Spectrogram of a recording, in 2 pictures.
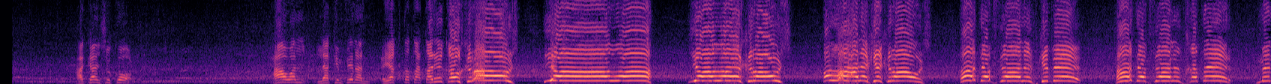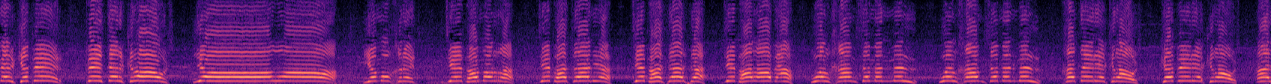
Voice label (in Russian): kommentator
